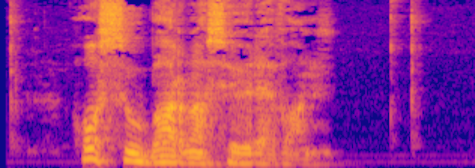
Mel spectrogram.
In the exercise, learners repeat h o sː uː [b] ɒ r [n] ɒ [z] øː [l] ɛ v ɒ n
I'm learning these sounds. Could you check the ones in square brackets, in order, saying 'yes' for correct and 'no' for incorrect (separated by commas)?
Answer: yes, yes, no, no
